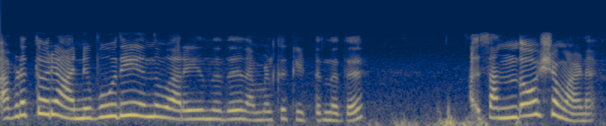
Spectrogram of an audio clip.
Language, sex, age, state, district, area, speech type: Malayalam, female, 18-30, Kerala, Kasaragod, urban, spontaneous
